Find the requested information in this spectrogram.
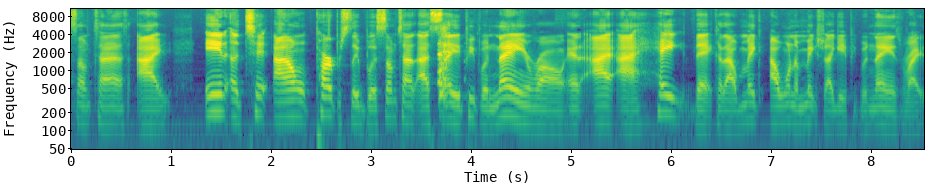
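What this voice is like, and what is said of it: Southern US country accent. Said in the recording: “this country accent of mine”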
